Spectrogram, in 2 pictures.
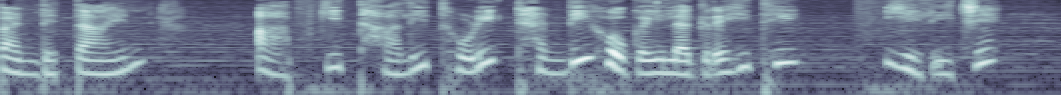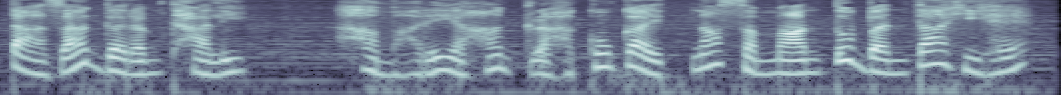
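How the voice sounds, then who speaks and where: A woman's voice: fairly low pitch, expressive, a little slow, darkish tone, husky, faint music behind. A woman voicing a shrewd village eatery owner in a cartoon, polite but pointed. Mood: polite, sly.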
